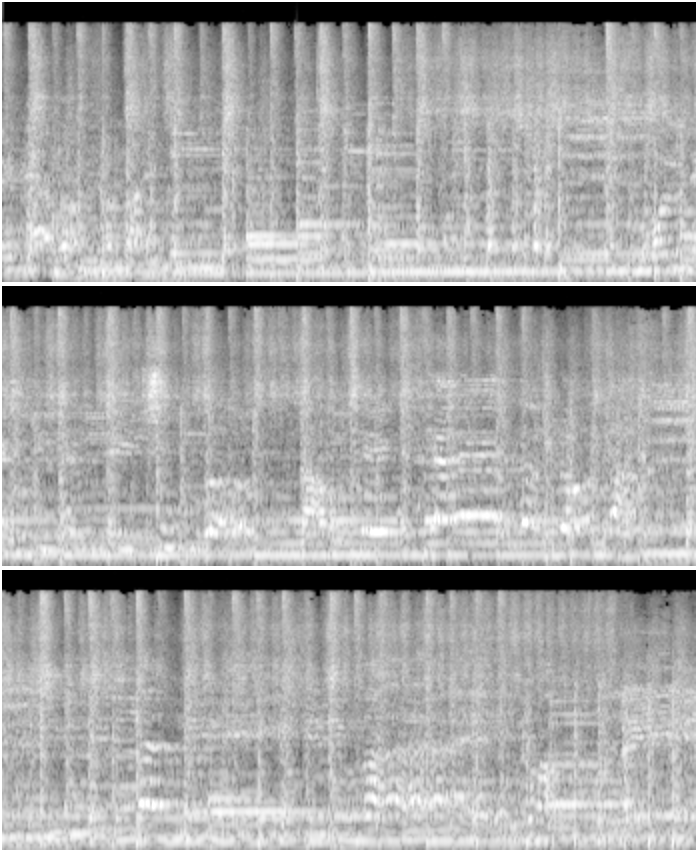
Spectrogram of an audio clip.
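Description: A live rock band plays a song on electric guitar, bass guitar and drum kit, with a steady beat and no breaks.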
